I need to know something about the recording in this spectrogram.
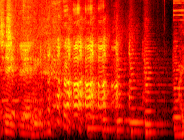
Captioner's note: laughs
